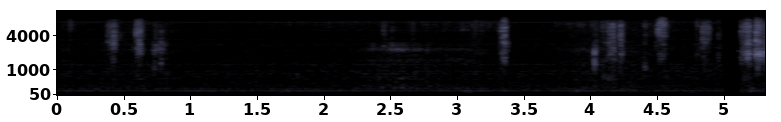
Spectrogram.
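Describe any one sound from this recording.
Aluminium foil crinkles and rustles as hands squeeze it.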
